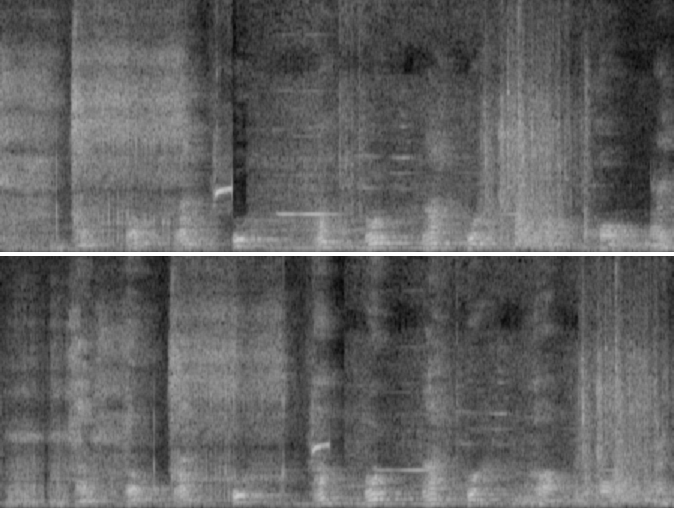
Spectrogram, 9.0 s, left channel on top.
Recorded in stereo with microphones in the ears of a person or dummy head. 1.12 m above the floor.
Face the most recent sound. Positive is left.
turn(degrees=-50)  # may be behind; listen again after turning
